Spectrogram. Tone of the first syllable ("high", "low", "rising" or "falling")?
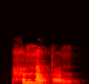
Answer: high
